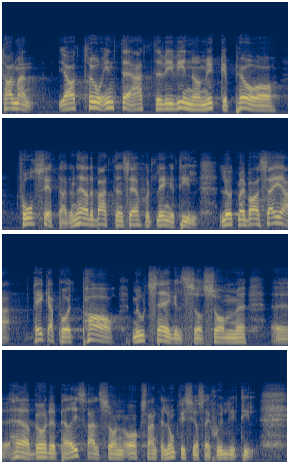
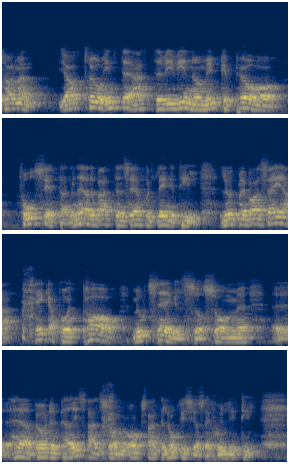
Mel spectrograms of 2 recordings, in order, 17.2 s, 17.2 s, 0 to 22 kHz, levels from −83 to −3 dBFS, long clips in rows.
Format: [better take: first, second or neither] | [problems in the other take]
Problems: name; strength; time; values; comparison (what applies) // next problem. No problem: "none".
first | noise reduction (neural separator model SepFormer DNS4)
